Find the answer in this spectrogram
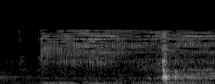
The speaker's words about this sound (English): I was looking for an alarm clock. Do you see, years ago, when Mr. McMillan was young, alarm clocks made a noise, and the noise was something like this.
